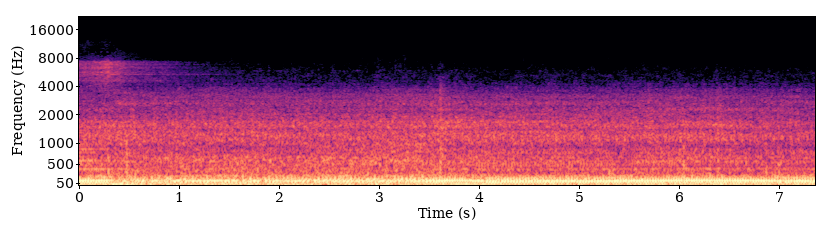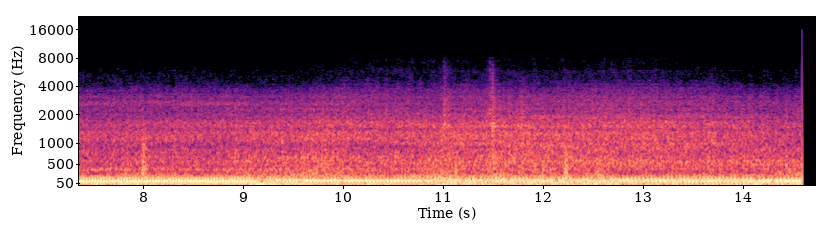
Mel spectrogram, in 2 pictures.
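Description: Triumph Rocket 3 GT's inline three-cylinder engine running steadily as the motorcycle is ridden slowly along the road, heard from the bike-mounted camera. The sound cuts off suddenly near the end.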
